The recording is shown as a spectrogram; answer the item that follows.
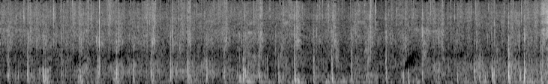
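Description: Running footsteps on a packed dirt trail: steady, even thuds, about two to three a second.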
